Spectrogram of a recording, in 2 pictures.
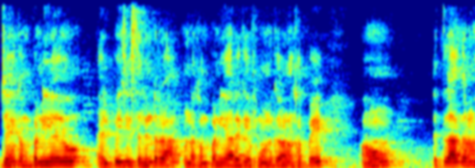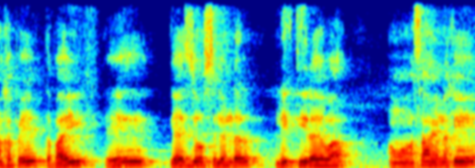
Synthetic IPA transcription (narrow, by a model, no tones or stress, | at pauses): d͡ʑɐ̃ɦɪ̃kɐ̃mpəniɐjoeːlpid͡ʑiːsɪlẽːɳɖəɾaːʊnə̆kɐ̃mpəniaːɾəkʰeːfoːnkɐɾəɽ̃kʰɐpe | ɛũ | ɪt̪ːɪlakɐɾəɽ̃̆kʰɐpet̪ɐbʱaːiɦeɡɛːsd͡ʑoːsɪlẽːɳɖəɾliːkt̪ʰiɾɐɦjoaː | ɛ̃ɐsãɦɪnə̆kʰeː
